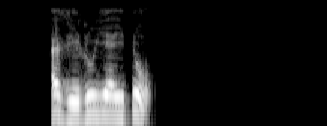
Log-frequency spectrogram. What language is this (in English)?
Kabyle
